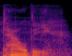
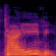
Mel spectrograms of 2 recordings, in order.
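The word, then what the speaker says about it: Taibbi: heard it's not hard Gerald call him Matt talby Matt talby Matt TB yeah Matt Tibby look tidy it's Thai ebi right there Thai taibi Tay I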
